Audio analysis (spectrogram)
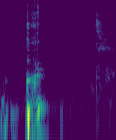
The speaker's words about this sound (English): Sorry, just clicking on my microphone.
